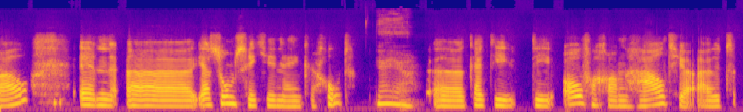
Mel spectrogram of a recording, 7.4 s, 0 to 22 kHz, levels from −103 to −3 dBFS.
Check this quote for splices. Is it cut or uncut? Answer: uncut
